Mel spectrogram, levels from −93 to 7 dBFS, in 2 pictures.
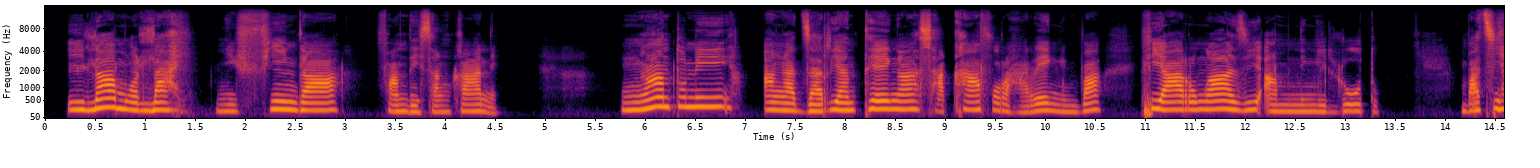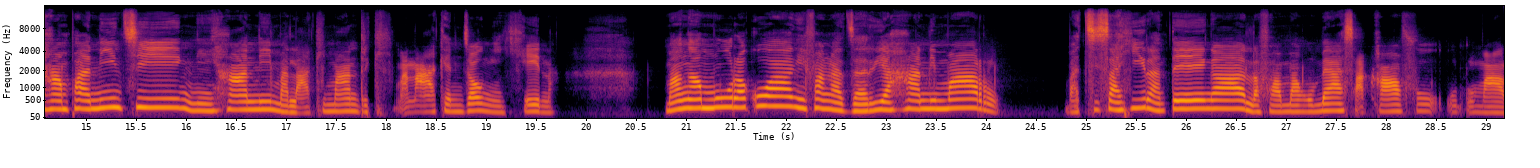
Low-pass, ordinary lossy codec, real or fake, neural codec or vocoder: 14.4 kHz; none; real; none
